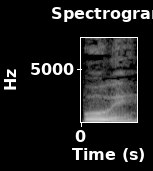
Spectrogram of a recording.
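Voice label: "v", Spanish pronunciation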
